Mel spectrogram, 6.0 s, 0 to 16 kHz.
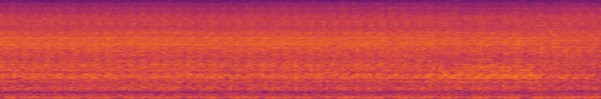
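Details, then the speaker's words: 1971 VW Squareback air-cooled flat-four, engine reinstalled with new valves and 40mm carbs, valves adjusted: even steady idle with consistent low rumble, no knocks or misses; running fine, valve cover still leaking oil. "sounds good running fine make sure I don't have an oil leak"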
